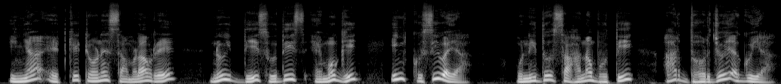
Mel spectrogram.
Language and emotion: Santali, happy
